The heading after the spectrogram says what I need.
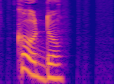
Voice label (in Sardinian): "Coddu", sardu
